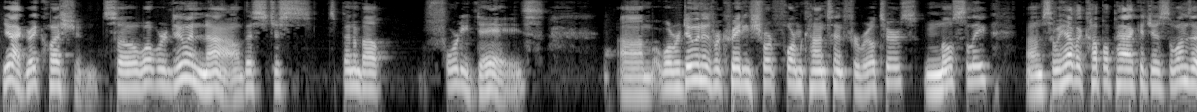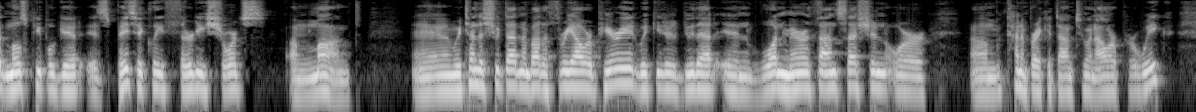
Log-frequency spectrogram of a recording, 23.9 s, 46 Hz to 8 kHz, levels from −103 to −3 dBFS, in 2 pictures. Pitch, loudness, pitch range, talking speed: 145 Hz, -24 LUFS, 130-165 Hz, 200 wpm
